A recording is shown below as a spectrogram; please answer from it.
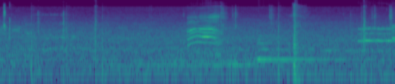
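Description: A pet cat gives one clear meow partway through, fairly faint against a quiet indoor background with a few scattered knocks and taps.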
